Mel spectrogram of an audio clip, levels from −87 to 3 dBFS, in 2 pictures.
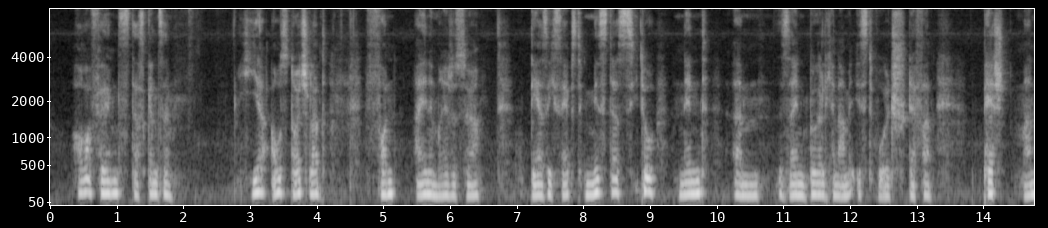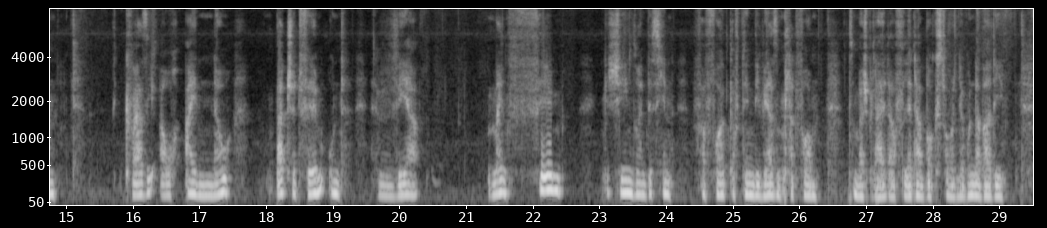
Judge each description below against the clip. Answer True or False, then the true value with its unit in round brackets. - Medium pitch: False (125 Hz)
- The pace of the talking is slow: True (100 wpm)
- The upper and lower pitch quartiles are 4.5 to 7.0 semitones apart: False (2.8 semitones)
